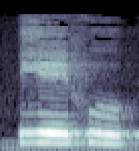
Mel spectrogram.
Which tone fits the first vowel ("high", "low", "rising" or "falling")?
low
